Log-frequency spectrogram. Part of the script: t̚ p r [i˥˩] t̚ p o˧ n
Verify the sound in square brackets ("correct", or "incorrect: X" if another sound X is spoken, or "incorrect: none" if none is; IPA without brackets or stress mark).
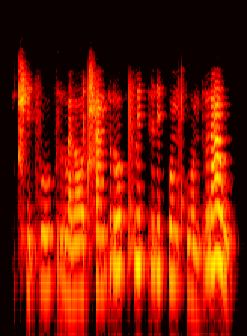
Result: incorrect: i˦˥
